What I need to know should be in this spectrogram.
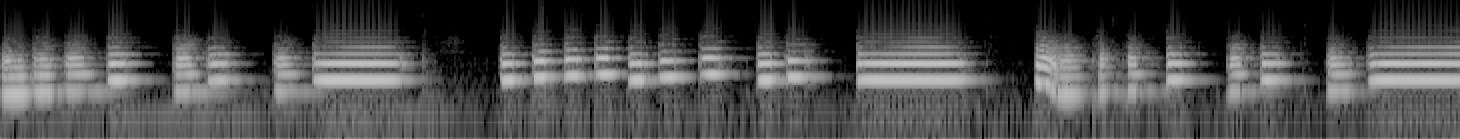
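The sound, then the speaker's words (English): Solo trumpet plays a stiff ragtime rhythm with even, march-like subdivision and syncopation, mostly short detached notes broken up by a few held tones, loud and clear with brief gaps between phrases. “I could play a quick example on my trumpet. This is typical ragtime rhythm. It's rather stiff and it's based on what we call military march music.”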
